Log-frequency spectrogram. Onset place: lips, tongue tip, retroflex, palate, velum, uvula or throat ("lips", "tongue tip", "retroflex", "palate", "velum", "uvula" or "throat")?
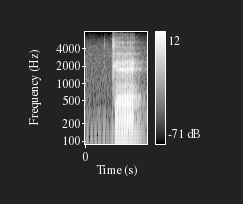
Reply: velum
